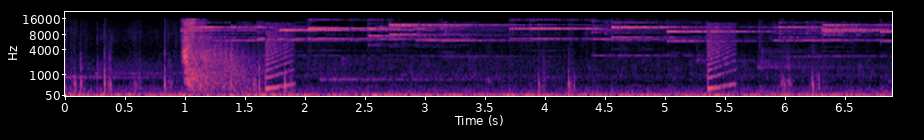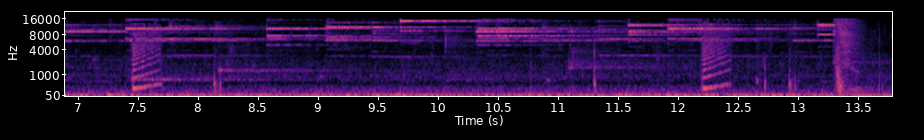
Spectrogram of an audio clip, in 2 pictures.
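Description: A rising springy sound plays with each jump.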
